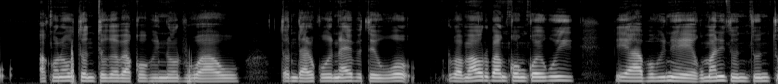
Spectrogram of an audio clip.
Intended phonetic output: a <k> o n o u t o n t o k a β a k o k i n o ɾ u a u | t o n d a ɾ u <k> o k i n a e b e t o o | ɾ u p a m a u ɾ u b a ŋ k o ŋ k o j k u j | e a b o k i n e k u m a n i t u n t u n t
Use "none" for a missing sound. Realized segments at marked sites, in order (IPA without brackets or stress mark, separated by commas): k, k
